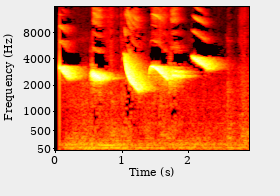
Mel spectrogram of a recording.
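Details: Green-winged saltator (trinca-ferro) male singing the fast 'estouro' style song: five loud, rich whistled notes, each slurring downward, sung in quick succession over under three seconds.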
